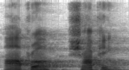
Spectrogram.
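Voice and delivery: slow American model words, o said as 아; American pronunciation. Shown as a demonstration. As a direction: say them slowly in American English, open 'ah' vowels. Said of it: "미국식 발음으로는 아로 발음합니다". (미국식으로 천천히, o를 아로)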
